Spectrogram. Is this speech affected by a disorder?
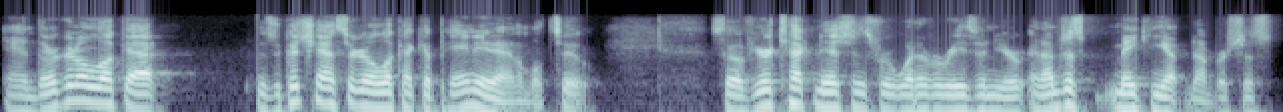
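No.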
